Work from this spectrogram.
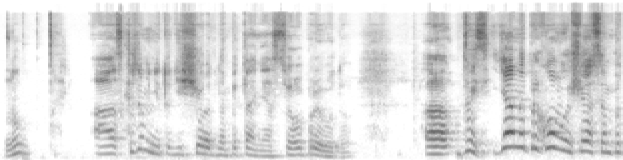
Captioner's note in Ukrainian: сопіння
